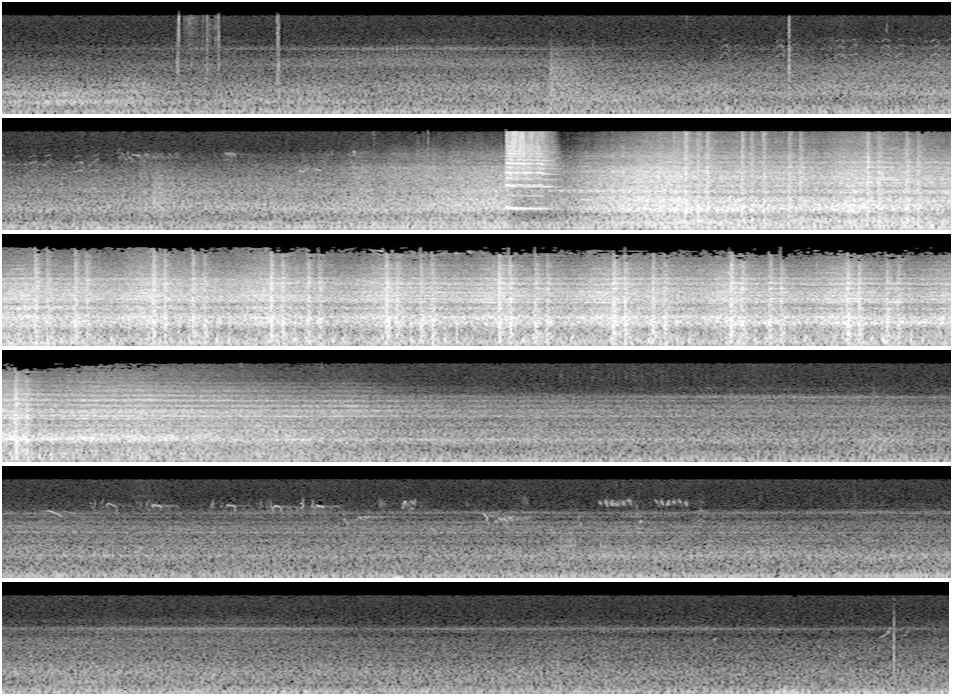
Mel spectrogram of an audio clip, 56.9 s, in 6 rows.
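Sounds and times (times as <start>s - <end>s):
train passing at speed: 0.0s - 56.9s
train horn blast: 14.5s - 15.3s.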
